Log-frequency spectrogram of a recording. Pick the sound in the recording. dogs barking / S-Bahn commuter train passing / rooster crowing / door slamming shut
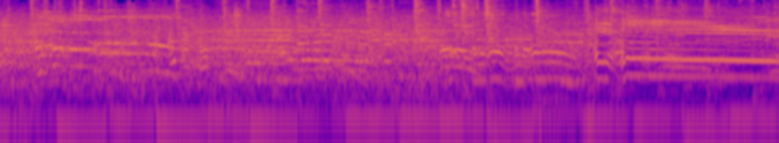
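rooster crowing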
